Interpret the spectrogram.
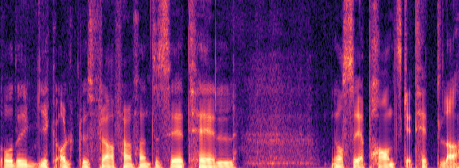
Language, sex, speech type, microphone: Norwegian, male, spontaneous, Sennheiser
